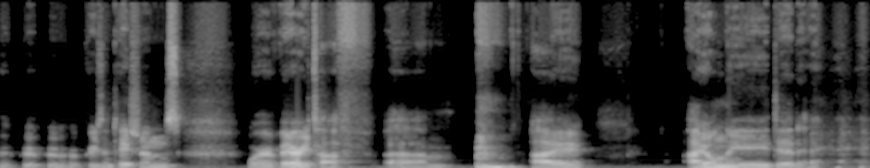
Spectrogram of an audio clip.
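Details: Adult male speech-language pathologist who has stuttered since age eight (third grade), severity increasing in his teens and currently in a period of more stuttering; word and part-word repetitions and blocks: stuttering.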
